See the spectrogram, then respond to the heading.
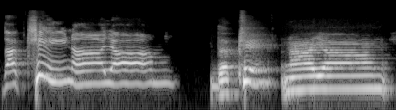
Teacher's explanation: దక్షిణాయం క్షి అనేటటువంటిది ఉదాత్తం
